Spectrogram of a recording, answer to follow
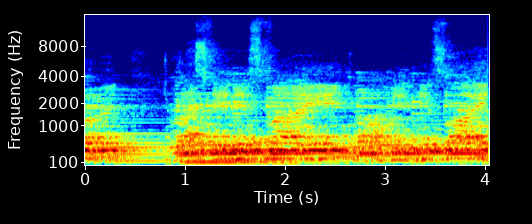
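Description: A congregation singing a hymn together in long, held notes, with a short break between lines just under a second in.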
